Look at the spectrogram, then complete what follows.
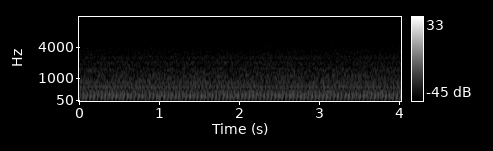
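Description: Steady electrical mains hum from a model railroad power pack (transformer) that is switched on, an unchanging buzz of several even tones over a faint hiss.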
